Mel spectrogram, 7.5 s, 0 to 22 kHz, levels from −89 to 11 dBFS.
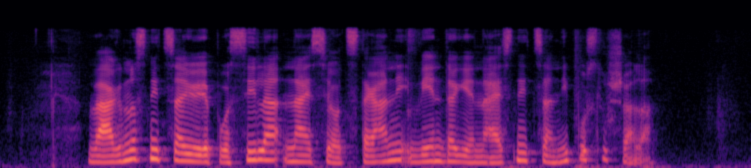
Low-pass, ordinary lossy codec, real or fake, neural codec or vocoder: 10.8 kHz; none; fake; vocoder, 24 kHz, 100 mel bands, Vocos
